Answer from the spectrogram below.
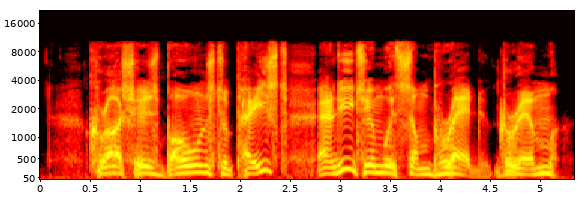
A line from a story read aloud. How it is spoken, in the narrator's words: the giant grunted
